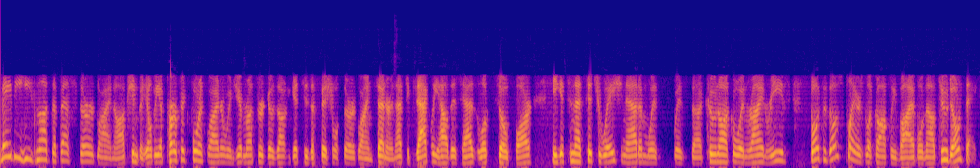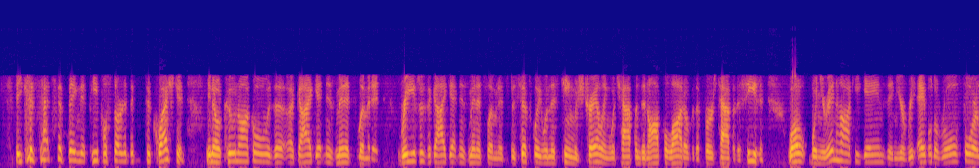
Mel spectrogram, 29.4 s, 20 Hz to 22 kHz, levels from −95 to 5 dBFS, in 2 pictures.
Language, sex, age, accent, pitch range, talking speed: English, male, 40-59, American, 150-180 Hz, 235 wpm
